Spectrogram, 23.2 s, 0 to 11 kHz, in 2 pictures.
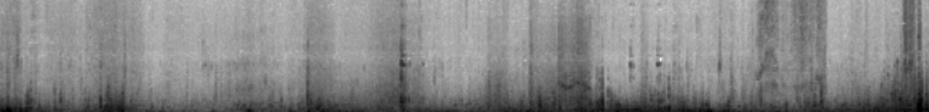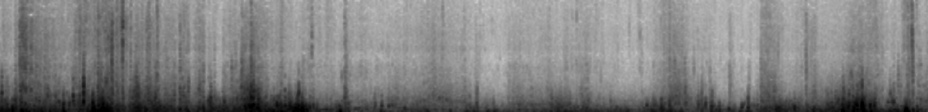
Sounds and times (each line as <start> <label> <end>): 0.0 sail was rarely full and instead flops lazily 23.2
